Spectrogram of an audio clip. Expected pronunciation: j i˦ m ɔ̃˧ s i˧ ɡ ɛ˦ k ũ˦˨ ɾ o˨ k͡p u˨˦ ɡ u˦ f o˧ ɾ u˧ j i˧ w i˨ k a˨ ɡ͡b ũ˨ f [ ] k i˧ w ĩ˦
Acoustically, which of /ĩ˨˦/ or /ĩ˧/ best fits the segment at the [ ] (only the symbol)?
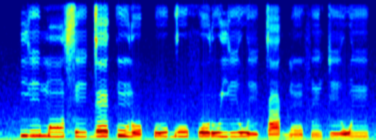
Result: ĩ˨˦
